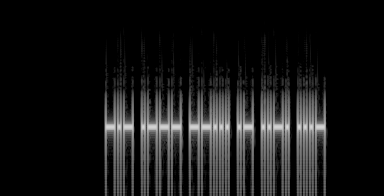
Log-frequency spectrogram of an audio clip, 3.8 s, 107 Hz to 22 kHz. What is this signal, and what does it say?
Morse code, heard as a keyed tone, about 40 wpm, 690 Hz. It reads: KJ7AFV
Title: USA Call Signs 40wpm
